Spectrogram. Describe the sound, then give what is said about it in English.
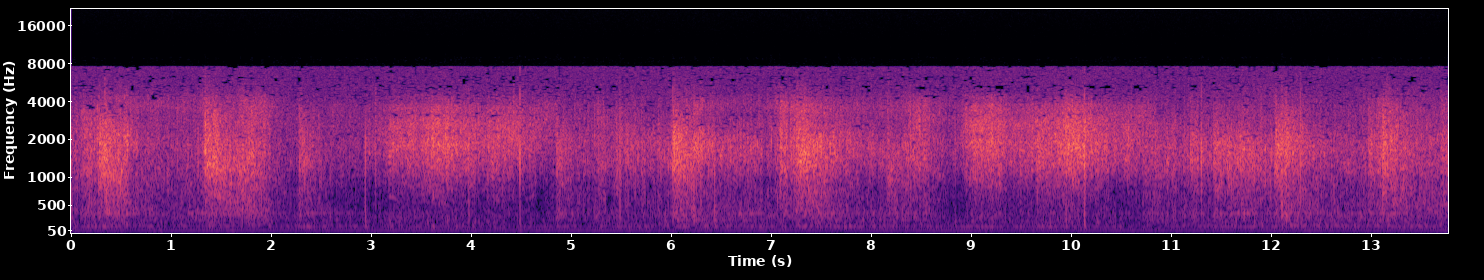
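Anti-aircraft gunfire from a ring of city defenses, heard as muffled, rumbling bursts that swell and fade at irregular intervals through a constant hiss, with no speech. “It's a little too early to tell just where that anti-aircraft fire is coming.”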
